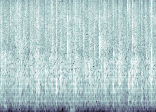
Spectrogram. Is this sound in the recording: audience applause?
yes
